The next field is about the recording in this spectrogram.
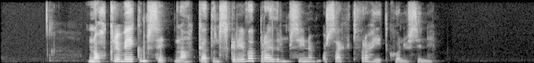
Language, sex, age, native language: Icelandic, female, 20-29, Icelandic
